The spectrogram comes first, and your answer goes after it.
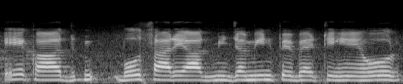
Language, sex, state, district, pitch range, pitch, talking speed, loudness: Hindi, female, Haryana, Jhajjar, 195-210 Hz, 205 Hz, 150 wpm, -13 LUFS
